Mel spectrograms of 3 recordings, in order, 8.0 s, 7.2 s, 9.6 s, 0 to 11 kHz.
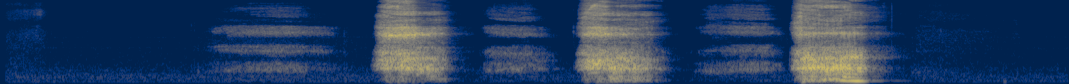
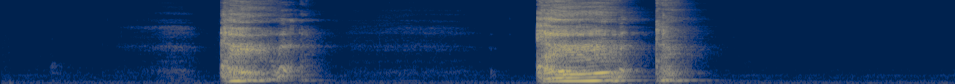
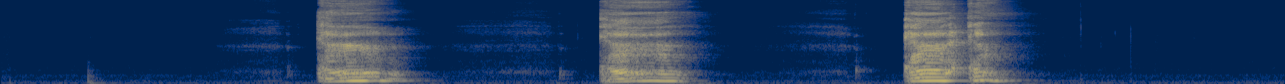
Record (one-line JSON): {"exhalation_length": "8.0 s", "exhalation_amplitude": 30583, "exhalation_signal_mean_std_ratio": 0.35, "cough_length": "7.2 s", "cough_amplitude": 25313, "cough_signal_mean_std_ratio": 0.33, "three_cough_length": "9.6 s", "three_cough_amplitude": 20480, "three_cough_signal_mean_std_ratio": 0.35, "survey_phase": "alpha (2021-03-01 to 2021-08-12)", "age": "45-64", "gender": "Female", "wearing_mask": "No", "symptom_cough_any": true, "symptom_new_continuous_cough": true, "symptom_shortness_of_breath": true, "symptom_fatigue": true, "symptom_headache": true, "smoker_status": "Never smoked", "respiratory_condition_asthma": false, "respiratory_condition_other": false, "recruitment_source": "Test and Trace", "submission_delay": "1 day", "covid_test_result": "Positive", "covid_test_method": "RT-qPCR"}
